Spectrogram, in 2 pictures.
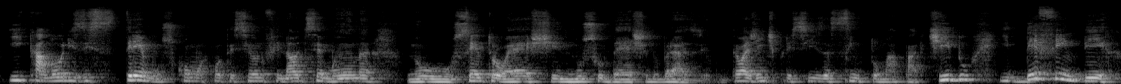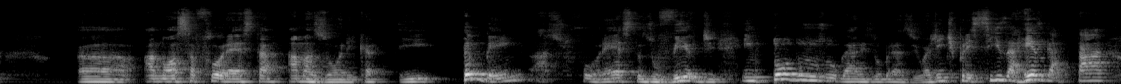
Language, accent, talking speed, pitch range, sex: Portuguese, Brazilian, 120 wpm, 130-195 Hz, male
